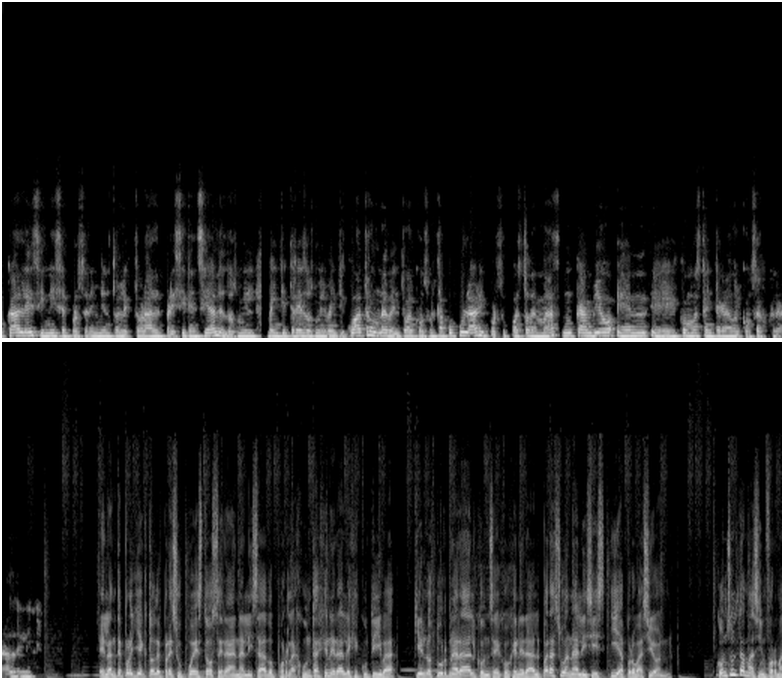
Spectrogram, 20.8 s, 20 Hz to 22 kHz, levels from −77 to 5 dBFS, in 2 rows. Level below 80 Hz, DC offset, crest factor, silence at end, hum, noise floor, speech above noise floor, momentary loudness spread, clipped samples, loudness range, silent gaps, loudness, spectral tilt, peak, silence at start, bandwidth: -52 dBFS; under 0.1%; 10 dB; 0 s; none; -41 dBFS; 26 dB; 6 LU; under 0.1%; 3 LU; none; -16 LUFS; -6.5 dB/octave; -6 dBFS; 0 s; 13 kHz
